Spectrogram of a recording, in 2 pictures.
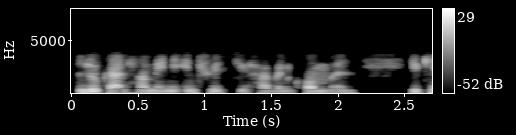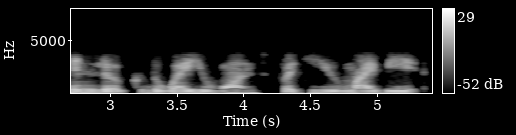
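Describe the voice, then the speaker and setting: A woman's voice: lowish voice, flat delivery, moderate pace, no echo. A woman with a Russian accent, telling her story as a company founder in a conversational interview, over a muffled, narrow recording. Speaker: tech company founder, podcast guest. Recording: muffled narrow phone-like sound.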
